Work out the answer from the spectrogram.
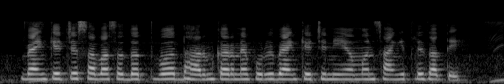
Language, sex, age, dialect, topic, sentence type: Marathi, female, 18-24, Standard Marathi, banking, statement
